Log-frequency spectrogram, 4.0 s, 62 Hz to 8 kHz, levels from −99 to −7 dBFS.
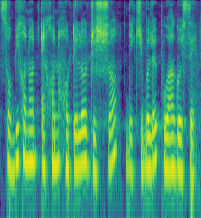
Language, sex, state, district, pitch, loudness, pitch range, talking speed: Assamese, female, Assam, Kamrup Metropolitan, 200 Hz, -15 LUFS, 185-215 Hz, 105 wpm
